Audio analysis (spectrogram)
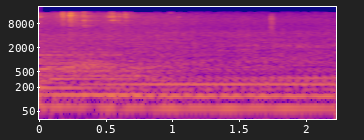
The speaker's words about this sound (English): The familiar sound of the generator of the … bandwagon. We're on a journey, a two-day journey from Oklahoma City to Las Vegas, Nevada. And as I get further away from the bandwagon, you'll hear that it's a little quieter out here.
